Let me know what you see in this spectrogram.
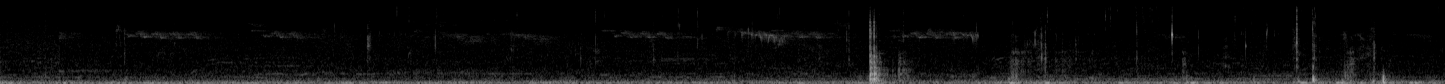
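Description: A small bird chirps in short repeated phrases over a low outdoor rumble. About halfway through there is one sharp knock. Near the end come a few light clicks and taps from hands handling chicken pieces in metal trays of egg batter and flour.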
